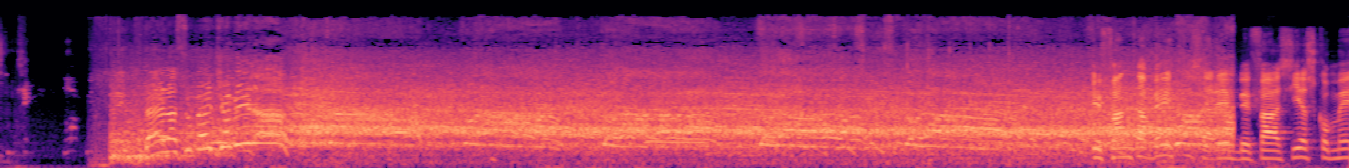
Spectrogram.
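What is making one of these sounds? A man shouts and sings with excitement close by.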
